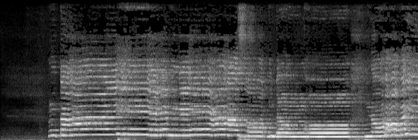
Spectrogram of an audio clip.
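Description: A woman singing a Quan họ folk melody solo, without accompaniment, starting about a second in. She holds long, ornamented notes that step down in pitch.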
